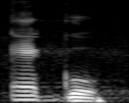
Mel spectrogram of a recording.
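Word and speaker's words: ἐγώ: O acento está no ômega, mas ele vale para o épsilon. Escrito sobre o ômega, mas na pronúncia ele vai surgir sobre o épsilon, fazendo do épsilon a sílaba tônica da palavra ego, tá?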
